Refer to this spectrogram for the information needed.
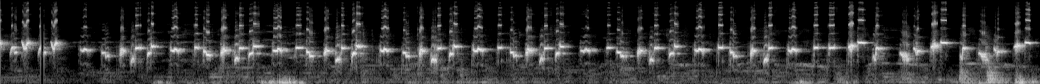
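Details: Sooty-headed bulbul delivering long, unbroken 'ropel panjang' song to lure other bulbuls into answering: ten seconds of continuous bubbly, warbling whistled notes, rising and falling, with soft low thumps beneath.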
